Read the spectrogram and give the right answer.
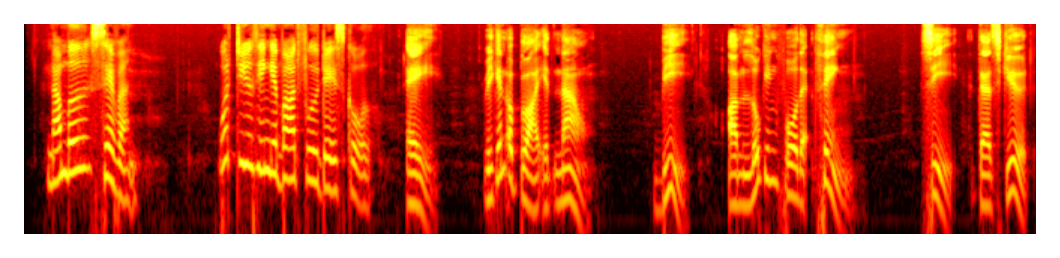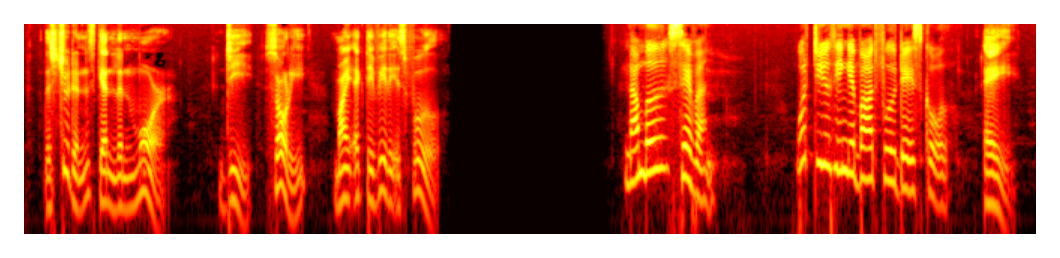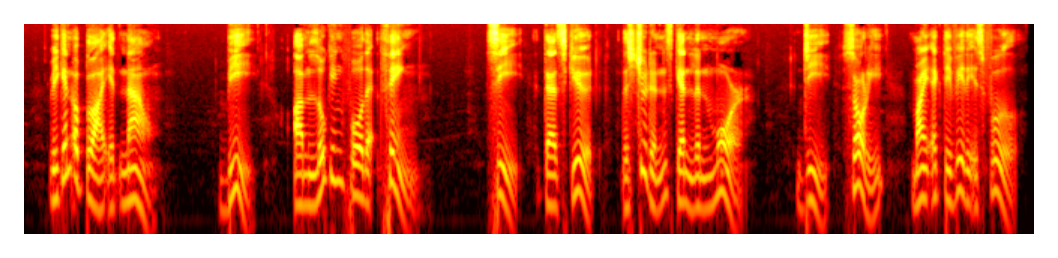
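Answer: C: That's good. The students can learn more.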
